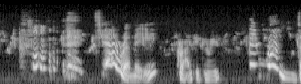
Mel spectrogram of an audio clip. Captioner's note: laughs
